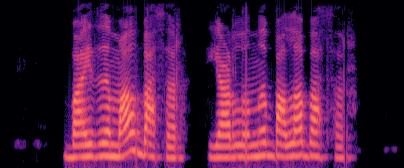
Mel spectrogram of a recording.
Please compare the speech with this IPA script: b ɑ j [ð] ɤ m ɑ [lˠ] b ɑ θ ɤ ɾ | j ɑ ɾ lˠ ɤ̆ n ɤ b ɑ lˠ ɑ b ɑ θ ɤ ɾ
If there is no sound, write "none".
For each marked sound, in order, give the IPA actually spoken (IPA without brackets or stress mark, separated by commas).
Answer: ð, lˠ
